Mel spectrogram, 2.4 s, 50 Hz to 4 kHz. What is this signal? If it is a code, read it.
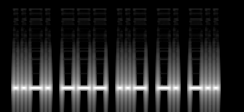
Morse code, heard as a keyed tone, about 30 wpm, 550 Hz. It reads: FOUND
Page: news headlines in morse code at 30 wpm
